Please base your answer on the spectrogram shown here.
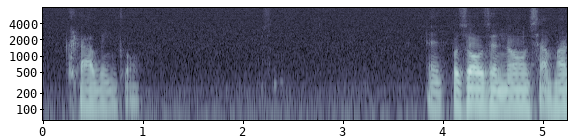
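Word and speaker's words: Krawinkel: satellite outside buchenwald and that place was called kravinko how do you spell that k r a w i n k e l kravenko it was also known somehow like that settled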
